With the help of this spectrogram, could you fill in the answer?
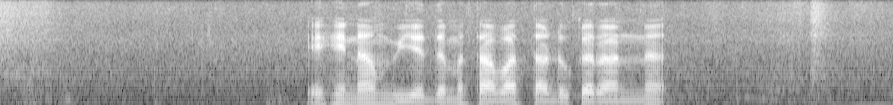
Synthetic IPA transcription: ḛɦenamʋijəd̪əmət̪aʋat̪ːaɖukəɾanːə

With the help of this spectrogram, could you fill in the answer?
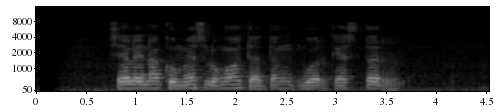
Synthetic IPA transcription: selenaɡ̥o̤mɛsluŋɔd̪̥ä̤t̪əŋwɔrkɛst̪ər

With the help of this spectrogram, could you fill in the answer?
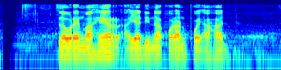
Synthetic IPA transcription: lawɾɛnmaɦɛra̰jadinakɔɾanpɔɛaɦad̚

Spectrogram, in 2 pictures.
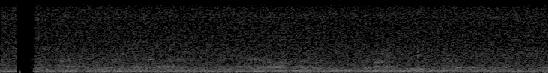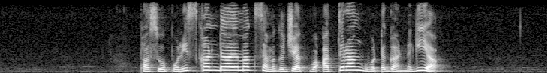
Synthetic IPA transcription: pasuʋəpoliskaɳɖaːjəmaksaməɡəd͡ʒækʋəʔɐt̪ːəɾaŋɡuʋəʈəɡanːəɡijaː

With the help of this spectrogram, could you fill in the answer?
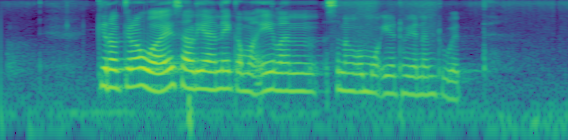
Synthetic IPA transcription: kiɾɔkiɾɔwaesalianekəmaʔilansənəŋumoʔjad̪̥o̤janand̪̥ṳwɪt̪̚

